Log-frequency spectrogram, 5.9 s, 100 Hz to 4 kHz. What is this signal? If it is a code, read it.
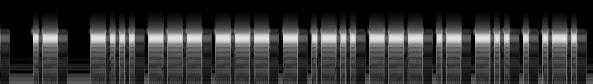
Morse code, heard as a keyed tone, about 25 wpm, 750 Hz. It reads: A BOOTLOADER
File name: Archive / 25 WPM / 25WPM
